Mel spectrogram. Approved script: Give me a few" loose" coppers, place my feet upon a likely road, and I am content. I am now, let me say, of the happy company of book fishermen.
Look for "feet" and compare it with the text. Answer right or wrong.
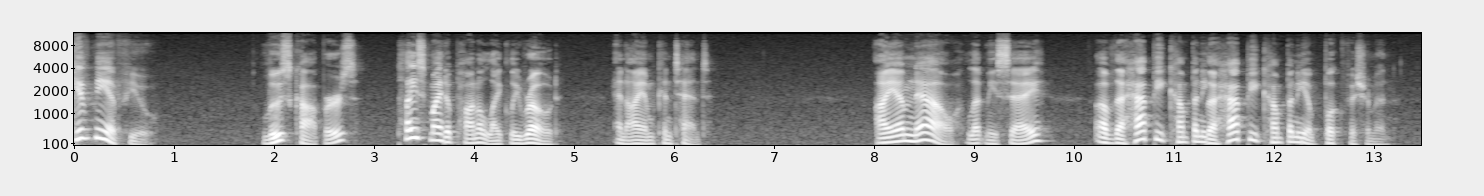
wrong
